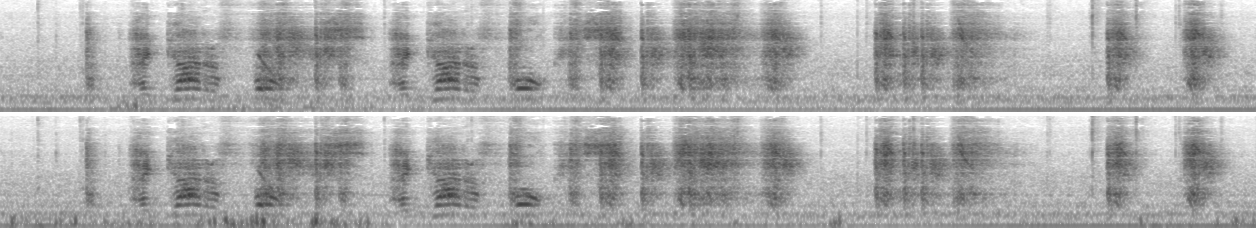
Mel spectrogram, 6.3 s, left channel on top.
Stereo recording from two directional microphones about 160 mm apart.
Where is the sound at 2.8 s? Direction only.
30° left (ahead or behind).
